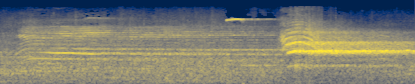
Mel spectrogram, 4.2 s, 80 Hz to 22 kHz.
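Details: Belugas Gray, Mirai and Nico being trained at Port of Nagoya Public Aquarium, 16 December 2018: a long, steady, reedy harmonic tone, a brief thin high whistle, then a louder, richer sustained tone that sweeps in abruptly.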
